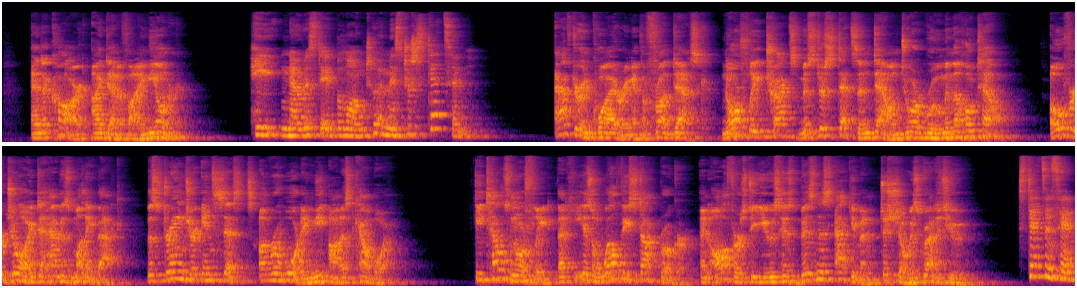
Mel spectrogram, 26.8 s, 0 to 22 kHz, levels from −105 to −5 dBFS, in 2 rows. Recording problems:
off-mic speech; far
room echo; slight; dies away in 0.5 s

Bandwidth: 16 kHz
